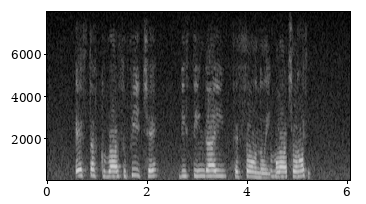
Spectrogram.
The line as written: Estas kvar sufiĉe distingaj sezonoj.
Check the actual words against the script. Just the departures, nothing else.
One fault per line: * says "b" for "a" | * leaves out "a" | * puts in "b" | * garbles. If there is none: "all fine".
* garbles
